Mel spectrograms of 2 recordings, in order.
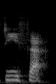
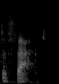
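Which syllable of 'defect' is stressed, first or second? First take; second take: first; second. First: The stress is on the first syllable. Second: The stress is on the second syllable. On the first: The speaker calls it right. "So it's defect" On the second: The speaker calls it wrong. "not defect"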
